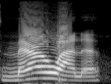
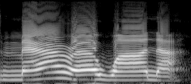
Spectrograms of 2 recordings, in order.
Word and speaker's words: marijuana: The next commonly mispronounced word is marijuana. Now this is an illegal drug which is usually smoked in cigarettes, and it's pronounced as marijuana.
